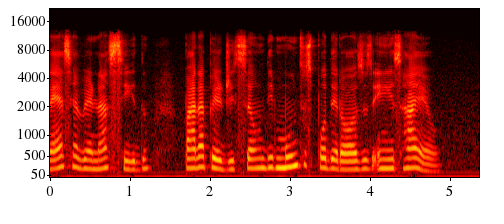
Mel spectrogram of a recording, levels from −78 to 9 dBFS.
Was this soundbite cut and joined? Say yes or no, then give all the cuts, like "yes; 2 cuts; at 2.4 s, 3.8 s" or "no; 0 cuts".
no; 0 cuts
